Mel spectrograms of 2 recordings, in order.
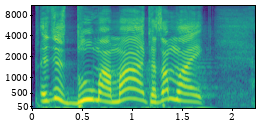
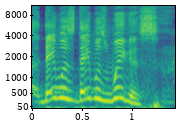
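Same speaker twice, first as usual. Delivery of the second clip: ordinary talk, nothing marked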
